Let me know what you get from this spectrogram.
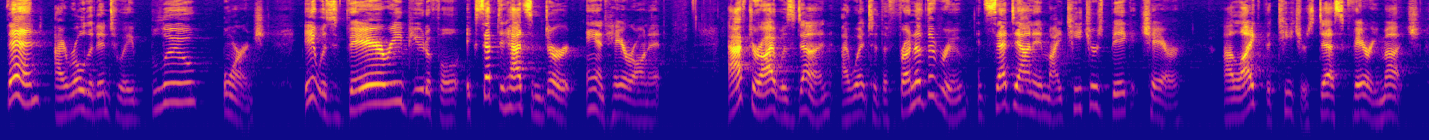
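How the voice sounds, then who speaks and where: A woman reading a children's book aloud expressively, in an animated storytelling manner. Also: medium pitch, moderate pace. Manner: animated, acts out the dialogue.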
